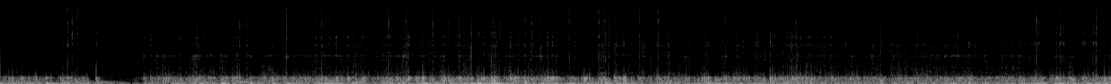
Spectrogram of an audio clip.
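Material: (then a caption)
Metal mesh. Long nails scratch the front and top of a Blue Yeti microphone's black hollow metal mesh grille. The sound is a dense, continuous, low rumbling scrape, heavy in the bass, with faint crackly detail above it. It dips briefly near the start and otherwise holds steady throughout.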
